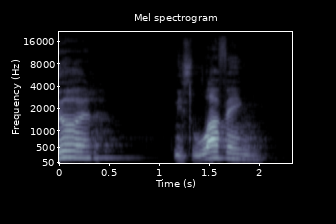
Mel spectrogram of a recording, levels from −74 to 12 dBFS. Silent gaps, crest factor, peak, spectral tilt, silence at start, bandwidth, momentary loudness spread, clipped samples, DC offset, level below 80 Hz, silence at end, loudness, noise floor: none; 20 dB; -6 dBFS; -4.5 dB/octave; 0 s; 19 kHz; 22 LU; under 0.1%; under 0.1%; -76 dBFS; 0.35 s; -23 LUFS; -62 dBFS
